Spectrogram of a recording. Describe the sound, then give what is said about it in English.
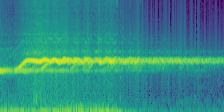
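A person whistles one long high note that slides upward at the start, wavers in quick ripples, then settles into a steady tone, with a faint low rumble under the first half. “His mysterious savior whistled,”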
